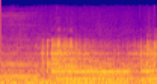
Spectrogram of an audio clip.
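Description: Black/doom metal band playing live: distorted electric guitars hold heavy sustained chords, and a new chord is struck about half a second in.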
